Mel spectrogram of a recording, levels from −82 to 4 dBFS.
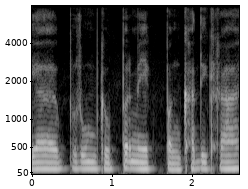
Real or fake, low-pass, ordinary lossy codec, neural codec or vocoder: fake; none; none; codec, 16 kHz, 4 kbps, FreqCodec, larger model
